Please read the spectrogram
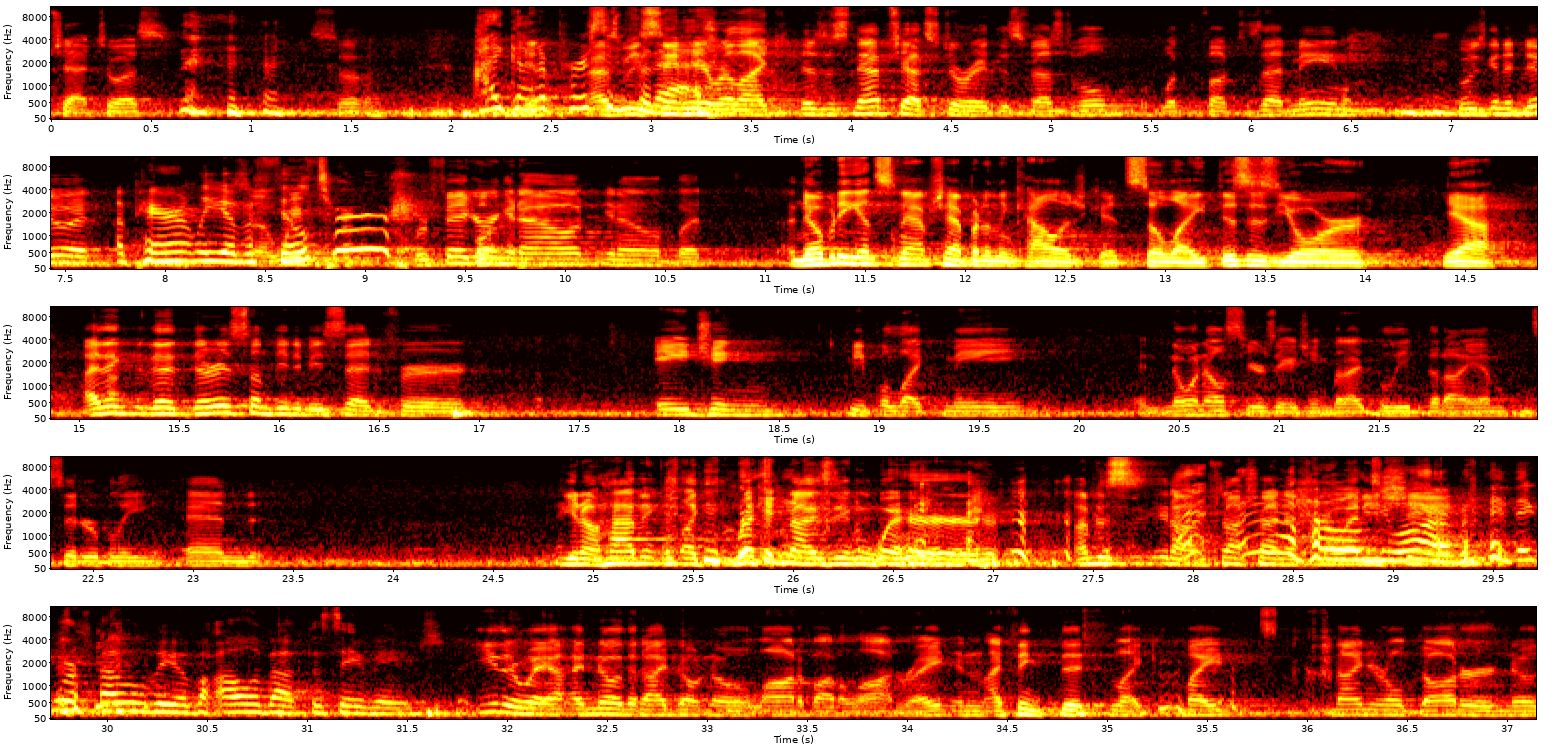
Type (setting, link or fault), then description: setting, live audience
